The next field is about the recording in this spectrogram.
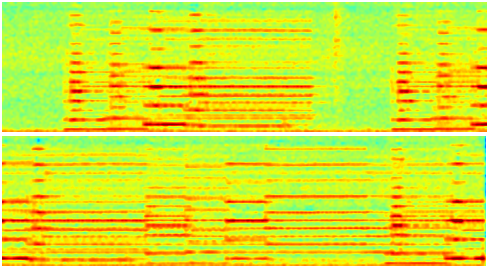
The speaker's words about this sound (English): So that's called Echoing Flute. It's a very... It's just a jingle, I suppose. Yes, that. It's very simple. It's very pretty, though.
